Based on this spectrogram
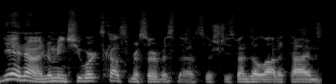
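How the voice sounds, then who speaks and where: A medium-pitched male voice with ordinary pitch variation. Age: 20s. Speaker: streamer. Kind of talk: casual chat. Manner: loud.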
